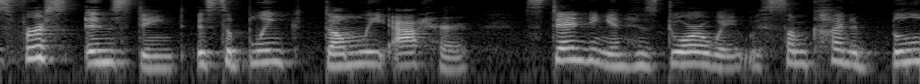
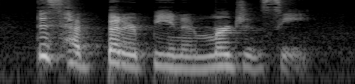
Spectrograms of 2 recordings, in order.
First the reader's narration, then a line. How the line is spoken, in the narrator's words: He snaps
